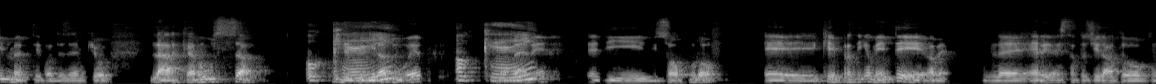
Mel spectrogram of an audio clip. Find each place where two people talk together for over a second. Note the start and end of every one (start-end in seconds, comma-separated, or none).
none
